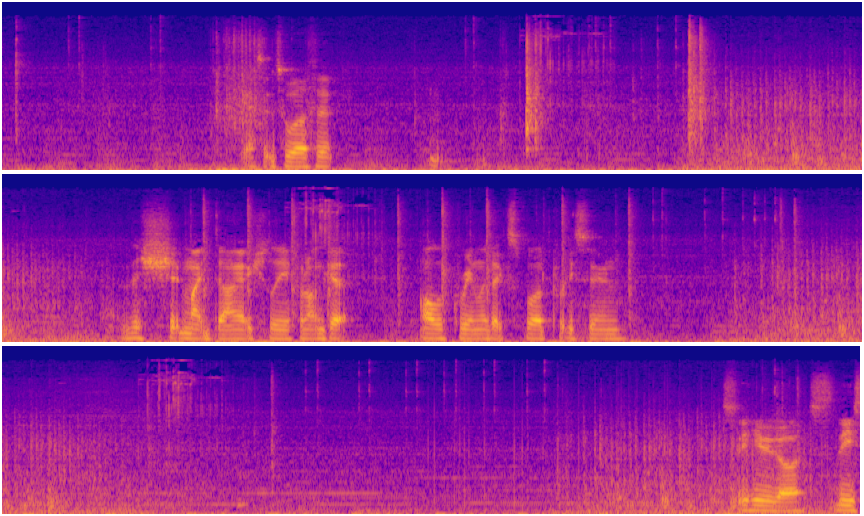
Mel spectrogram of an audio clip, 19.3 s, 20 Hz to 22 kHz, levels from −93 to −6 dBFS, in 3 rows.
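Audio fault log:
16.10–19.31 s, train of clicks: roughly thirty sharp, similar-shaped pulses at about 10 per second, unevenly spaced, ticking over the sound until the end. They peak about 5 dB above the signal, likely from interference or a faulty connection or power supply injecting repeated transients.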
